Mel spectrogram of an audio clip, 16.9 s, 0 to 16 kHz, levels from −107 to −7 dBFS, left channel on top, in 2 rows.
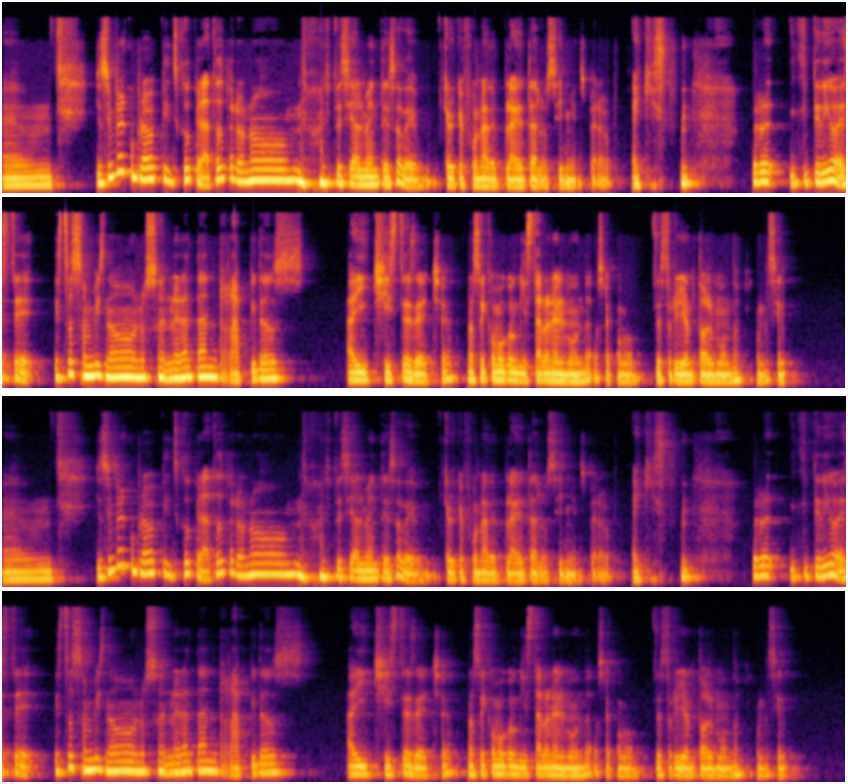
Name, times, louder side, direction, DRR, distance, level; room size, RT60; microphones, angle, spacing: voice 1, 0.0-11.4 11.9-16.3, left 5 dB, 60° left, 0.5 m, -19 dB
15.0 x 7.6 x 5.6 m
head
